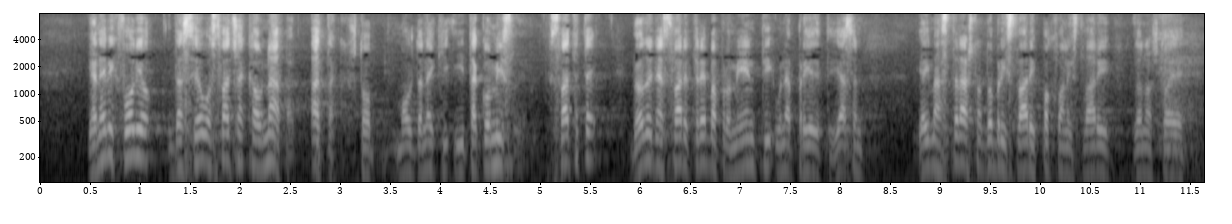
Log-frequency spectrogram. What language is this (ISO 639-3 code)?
hrv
